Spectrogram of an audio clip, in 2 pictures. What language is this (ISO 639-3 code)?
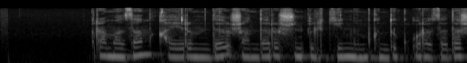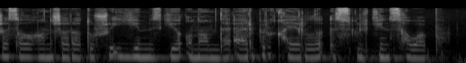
kaz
